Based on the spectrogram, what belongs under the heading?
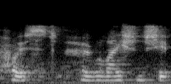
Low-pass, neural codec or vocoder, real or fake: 7.2 kHz; none; real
